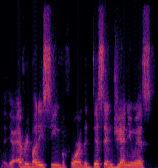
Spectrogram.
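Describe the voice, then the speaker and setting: A man's voice: a little high, moderate pace. A man giving advice as an interview guest, explaining his approach casually and conversationally. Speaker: interview guest, copywriting expert.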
